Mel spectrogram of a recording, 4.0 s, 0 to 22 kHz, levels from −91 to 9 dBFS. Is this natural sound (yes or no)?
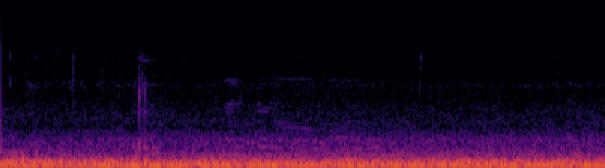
yes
